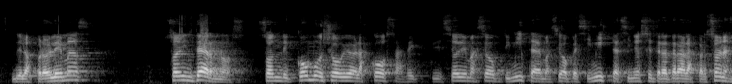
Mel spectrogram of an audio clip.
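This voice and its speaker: A man's voice: on the high side, darkish tone. A man from Argentina with an Argentine accent, a company founder answering interview questions with earnest advice and frequent restarts. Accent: Argentine Spanish. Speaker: startup CEO being interviewed.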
